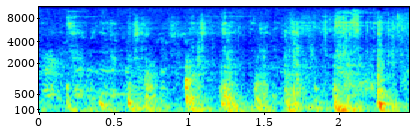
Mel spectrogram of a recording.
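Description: A man's voice in a string of short wordless bursts, about four a second.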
